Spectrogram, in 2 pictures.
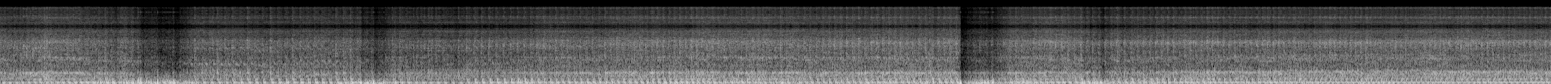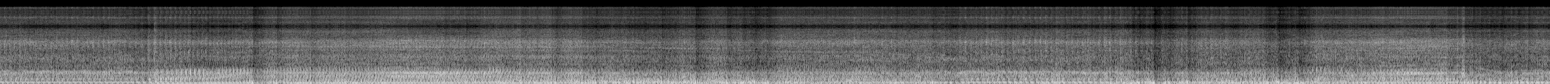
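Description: BMW F650GS motorcycle engine running steadily while riding a rough dirt track, heard from an on-bike camera. A little past halfway the engine note shifts and gets louder and fuller.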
